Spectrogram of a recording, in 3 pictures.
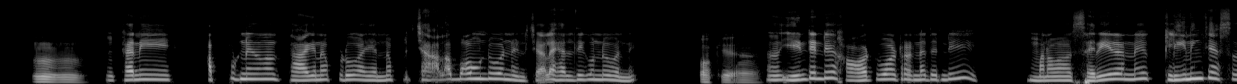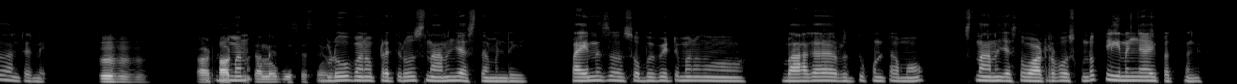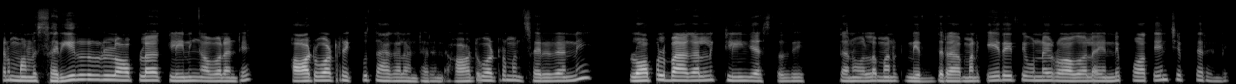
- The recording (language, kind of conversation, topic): Telugu, podcast, ఉదయం త్వరగా, చురుకుగా లేచేందుకు మీరు ఏమి చేస్తారు?
- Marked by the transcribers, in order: in English: "హెల్థీ‌గా"; in English: "హాట్ వాటర్"; in English: "క్లీనింగ్"; in English: "టాక్సిక్"; in English: "వాటర్"; in English: "క్లీనింగ్‌గా"; distorted speech; in English: "క్లీనింగ్"; in English: "హాట్ వాటర్"; in English: "హాట్ వాటర్"; in English: "క్లీన్"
